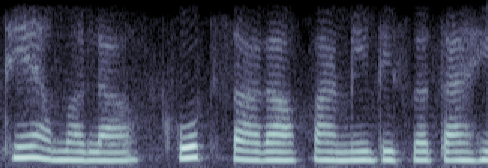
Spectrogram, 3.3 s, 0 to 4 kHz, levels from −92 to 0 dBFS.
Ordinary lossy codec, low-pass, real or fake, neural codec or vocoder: Opus, 16 kbps; 3.6 kHz; fake; codec, 16 kHz, 0.7 kbps, FocalCodec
